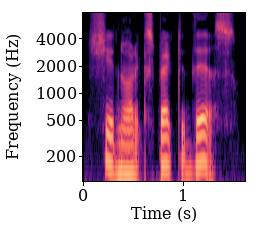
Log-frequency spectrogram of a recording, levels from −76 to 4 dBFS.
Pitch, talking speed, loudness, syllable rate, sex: 145 Hz, 185 wpm, -16 LUFS, 4.8 syllables/s, female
